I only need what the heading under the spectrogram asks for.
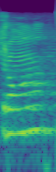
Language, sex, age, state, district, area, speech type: Gujarati, female, 45-60, Gujarat, Surat, urban, spontaneous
